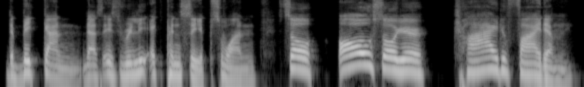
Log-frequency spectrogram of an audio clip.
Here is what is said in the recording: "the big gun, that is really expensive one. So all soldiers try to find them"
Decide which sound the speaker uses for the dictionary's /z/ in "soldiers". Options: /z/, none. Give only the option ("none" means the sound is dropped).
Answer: none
